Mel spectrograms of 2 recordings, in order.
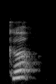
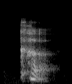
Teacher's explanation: Generally, we get confused, like, when we are chanting ka and kha, we tend to put an additional ka for Mahaprana, but that's not the case. Ka is Alpa Prana, kha is Mahaprana.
